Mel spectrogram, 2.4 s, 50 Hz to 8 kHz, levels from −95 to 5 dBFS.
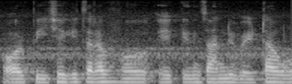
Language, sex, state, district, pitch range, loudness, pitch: Hindi, male, Uttar Pradesh, Ghazipur, 125-130 Hz, -22 LUFS, 125 Hz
